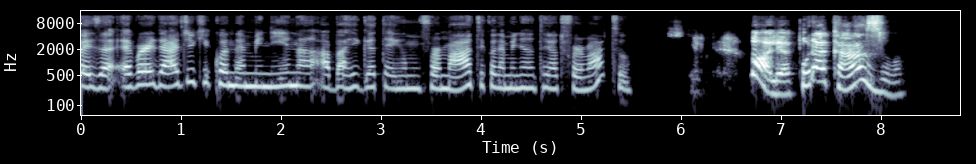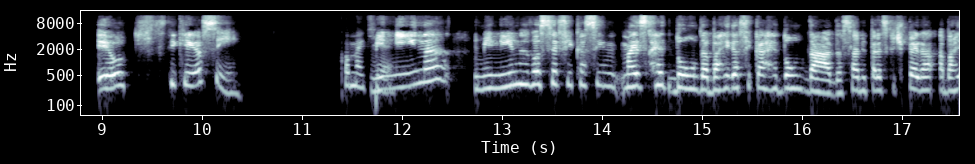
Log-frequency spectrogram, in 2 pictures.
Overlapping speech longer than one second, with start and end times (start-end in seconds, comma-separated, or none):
none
